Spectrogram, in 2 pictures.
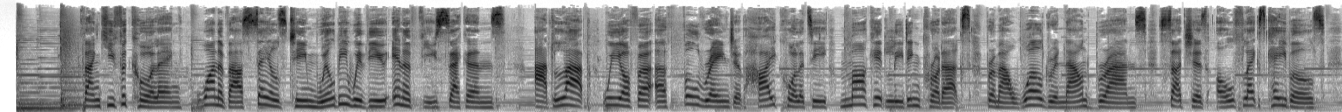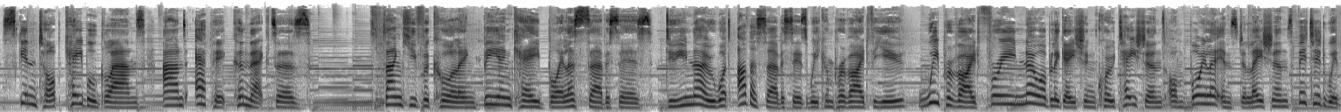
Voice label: On Hold; Voice-over demos; on hold voices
